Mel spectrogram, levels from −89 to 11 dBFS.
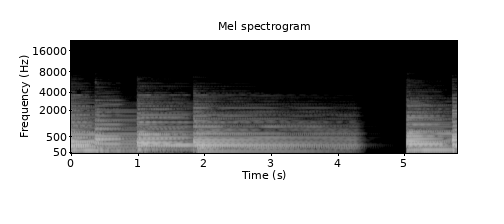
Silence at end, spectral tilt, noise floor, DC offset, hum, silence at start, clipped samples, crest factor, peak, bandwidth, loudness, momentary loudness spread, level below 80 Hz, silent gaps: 0 s; -10.5 dB/octave; -83 dBFS; under 0.1%; none; 0 s; under 0.1%; 16 dB; -8 dBFS; 5.2 kHz; -25 LUFS; 19 LU; -44 dBFS; none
